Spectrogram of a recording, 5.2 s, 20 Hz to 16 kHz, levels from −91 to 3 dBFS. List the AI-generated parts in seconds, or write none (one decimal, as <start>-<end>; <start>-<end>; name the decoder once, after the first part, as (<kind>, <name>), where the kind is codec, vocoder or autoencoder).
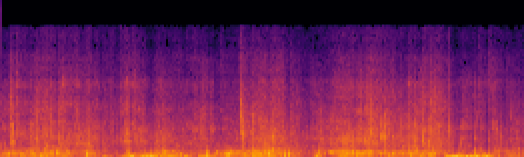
0.0-5.2 (codec, SNAC)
